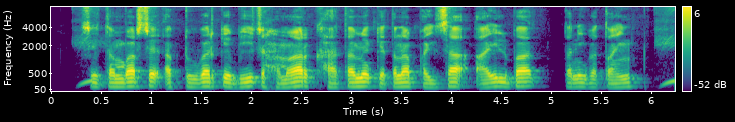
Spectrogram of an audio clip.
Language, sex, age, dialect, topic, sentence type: Bhojpuri, male, 31-35, Southern / Standard, banking, question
